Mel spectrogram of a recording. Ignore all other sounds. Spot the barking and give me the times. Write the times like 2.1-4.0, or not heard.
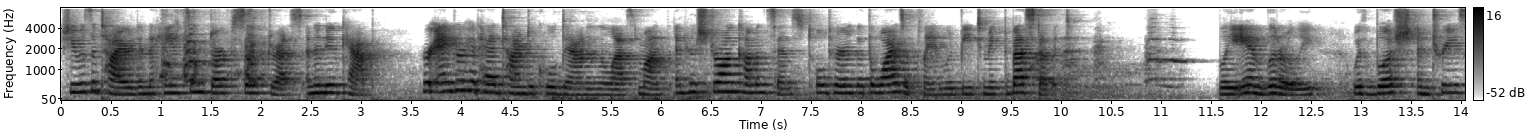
0.1-2.0, 4.9-6.4, 9.8-11.2.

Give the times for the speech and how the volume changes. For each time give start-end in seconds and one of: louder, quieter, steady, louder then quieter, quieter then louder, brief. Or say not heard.
0.0-10.2 steady
11.6-14.0 brief.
